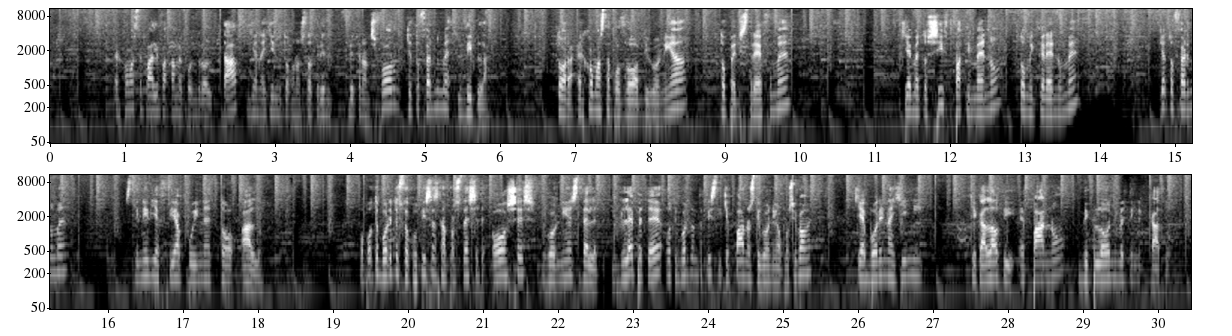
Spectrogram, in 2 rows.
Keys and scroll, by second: 1.1 ctrl+v, 2.0 ctrl+t.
